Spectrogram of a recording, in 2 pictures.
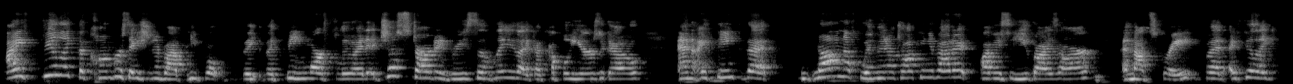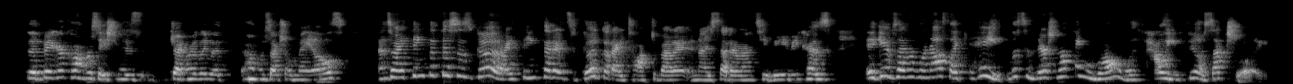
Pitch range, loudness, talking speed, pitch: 245-315 Hz, -25 LUFS, 215 wpm, 275 Hz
